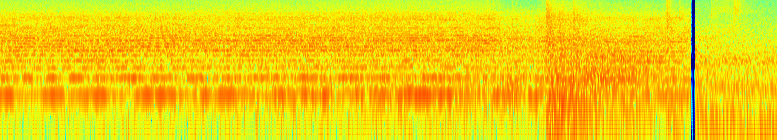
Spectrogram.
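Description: Racing car engines whine steadily at high speed.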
